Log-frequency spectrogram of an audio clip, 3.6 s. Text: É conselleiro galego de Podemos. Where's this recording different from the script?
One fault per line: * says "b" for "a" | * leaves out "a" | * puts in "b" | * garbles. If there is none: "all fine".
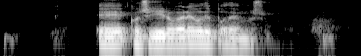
all fine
